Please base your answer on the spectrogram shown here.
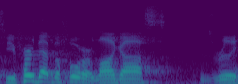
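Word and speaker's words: λόγος: a lot so get used to that it's logos you've heard that before Lagos is really how it should be pronounced logos the word what they have translated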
